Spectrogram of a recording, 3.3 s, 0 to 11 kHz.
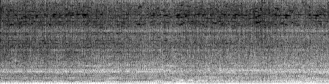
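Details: Intel Foxconn CPU fan overvolted on a bench DC supply, about 15 volts, above its nominal 12 V: loud steady airy rush with a higher-pitched hum; the fan overspeeds and later dead-shorts near 20–25 V.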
